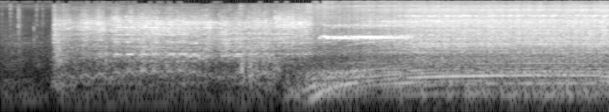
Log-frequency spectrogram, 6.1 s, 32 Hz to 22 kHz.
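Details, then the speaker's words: 1979 AMC Spirit AMX with a newly fitted aftermarket EFI system, started after a long crank to fill the fuel system. Revs climb and hang at a steady fast idle because the throttle linkage stuck open: high idle on startup. "that's what it is I was when I was playing with the throttle just got stuck out like that"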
